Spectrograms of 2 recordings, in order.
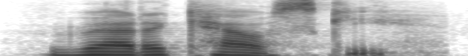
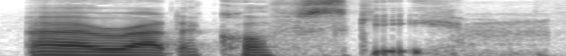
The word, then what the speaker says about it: Ratajkowski: Okay, Emily Ratajkowski. – Yes, that was right. – Oh, thanks. Michael Sherman told me to not pronounce the J.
